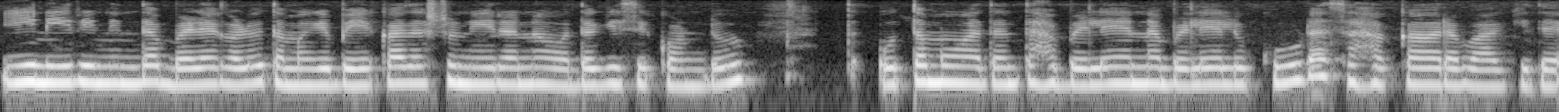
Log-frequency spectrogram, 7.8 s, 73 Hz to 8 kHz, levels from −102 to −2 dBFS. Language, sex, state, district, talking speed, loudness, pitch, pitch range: Kannada, female, Karnataka, Belgaum, 90 wpm, -17 LUFS, 240 Hz, 230-255 Hz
